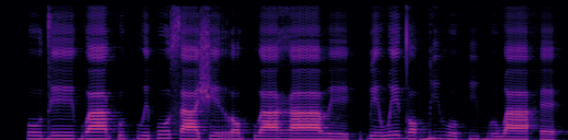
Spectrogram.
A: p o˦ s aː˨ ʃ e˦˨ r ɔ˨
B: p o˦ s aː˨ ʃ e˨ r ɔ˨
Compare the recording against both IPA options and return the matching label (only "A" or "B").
B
